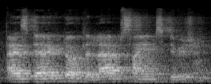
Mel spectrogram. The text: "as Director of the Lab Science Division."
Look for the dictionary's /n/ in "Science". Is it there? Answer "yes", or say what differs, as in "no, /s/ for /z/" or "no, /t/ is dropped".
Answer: yes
